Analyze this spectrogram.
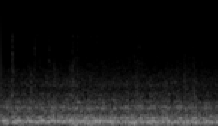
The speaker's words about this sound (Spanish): ¿Escuchan el pinche motor de mi carro? ¿Cómo se va a la verga? Espero que no se escuche mucho. Que ya está, está jodido mi, auto, la neta.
